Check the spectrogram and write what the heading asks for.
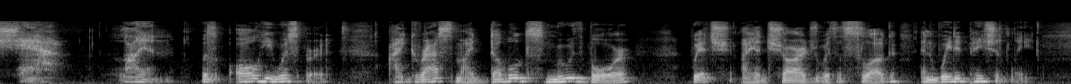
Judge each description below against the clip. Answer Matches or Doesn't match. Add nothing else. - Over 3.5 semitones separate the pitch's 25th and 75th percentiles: Matches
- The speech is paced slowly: Matches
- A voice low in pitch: Matches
